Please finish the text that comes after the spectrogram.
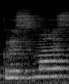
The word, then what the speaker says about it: Christmas: Words are given where T is silent. In words के pronunciation में T silent रहता है. So the words are like castle, depot, listen, often, fasten, bristle, kitchen, Christmas, rustle.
